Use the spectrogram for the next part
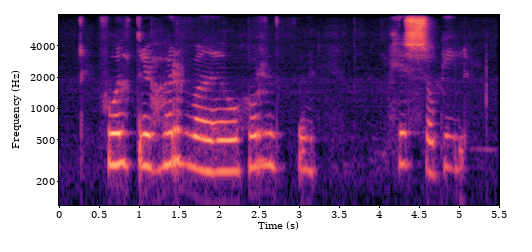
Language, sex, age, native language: Icelandic, female, 9, Lithuanian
